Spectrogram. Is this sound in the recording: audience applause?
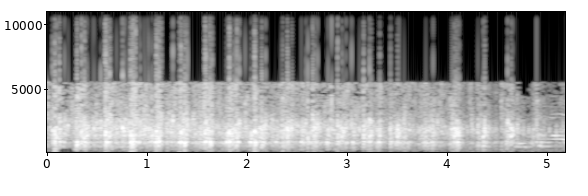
yes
